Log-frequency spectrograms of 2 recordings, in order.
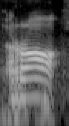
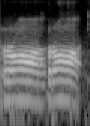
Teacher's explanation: तो र जब मोटी पढ़ी जाएगी तो इसकी साउंड जो है वो मुंह में भर के अदा होगी। कैसे? र आपने इसको हंठ गोल करके र नहीं बनाना। · लेकिन जो चेंजिंग आएगी वह यहां से जुबान की जड़ से चेंज आएगा। यानी जुबान की जड़ जब हम ऊपर तालू की तरफ उठाएंगे तो र जो है ये मोटी पढ़ी जाएगी। ठीक है? तो र जब मोटी पढ़ी जाएगी तो इसकी साउंड जो है वो मुंह में भर के अदा होगी।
